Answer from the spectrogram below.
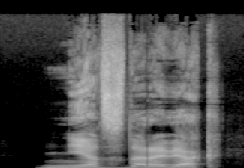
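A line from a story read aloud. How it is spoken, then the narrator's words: Through gritted teeth. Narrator (Russian): процедил он сквозь зубы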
